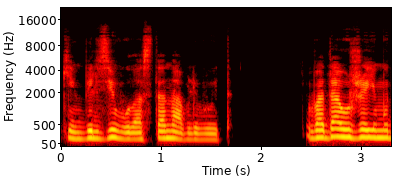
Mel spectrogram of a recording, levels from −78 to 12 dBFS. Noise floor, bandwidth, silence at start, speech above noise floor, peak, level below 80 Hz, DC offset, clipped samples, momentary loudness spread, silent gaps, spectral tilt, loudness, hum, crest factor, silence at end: under -90 dBFS; 13.5 kHz; 0.05 s; over 71 dB; 0 dBFS; -64 dBFS; under 0.1%; under 0.1%; 13 LU; 1.73-2.38 s; -6 dB/octave; -19 LUFS; none; 20 dB; 0 s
